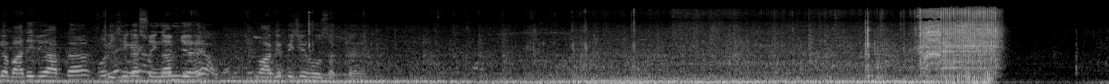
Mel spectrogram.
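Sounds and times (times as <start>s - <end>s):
impact wrench hammering: 8.7s - 10.2s.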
